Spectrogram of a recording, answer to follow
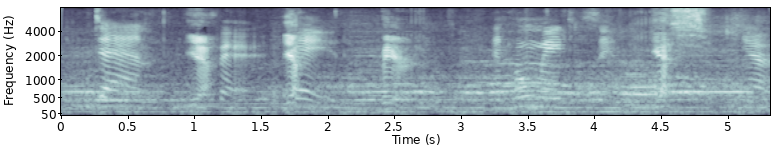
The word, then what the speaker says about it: Baird: Today I have Baird and Homemade Sin. Yes. And how do I pronounce? Do I pronounce it right? Dan. Yeah. Baird. Yeah. Baird.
